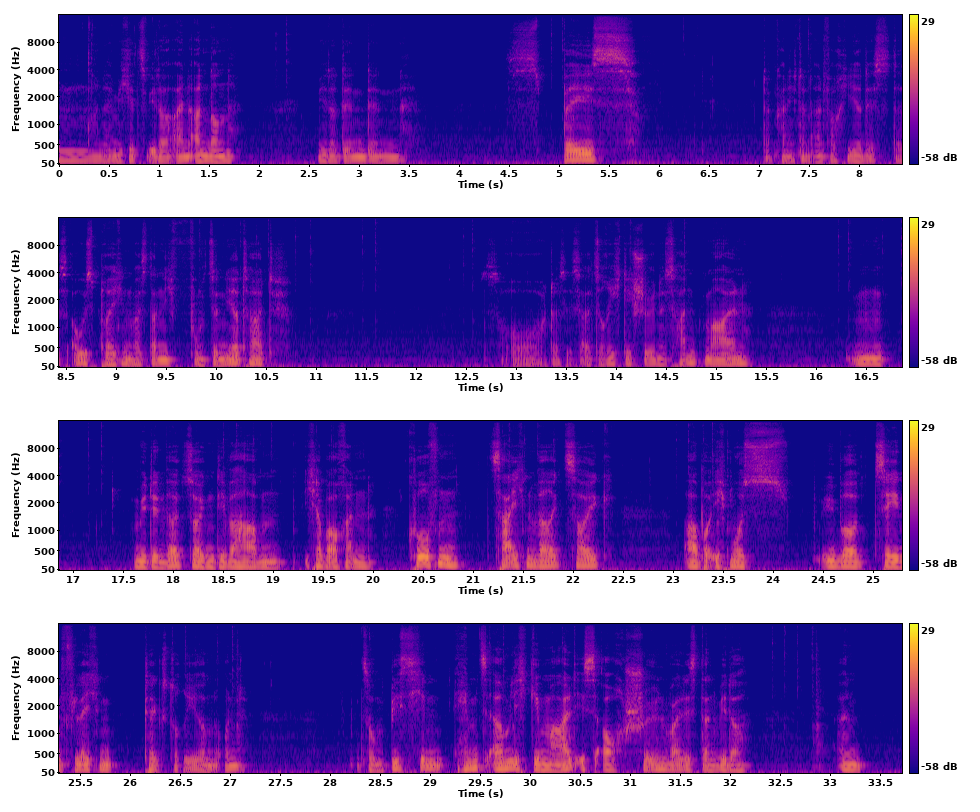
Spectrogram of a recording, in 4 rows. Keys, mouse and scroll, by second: 2.1-4.0 drag, 7.3-9.1 drag, 9.7-24.9 drag, 26.3-28.4 drag, 29.5-31.9 drag, 32.3-33.7 drag.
